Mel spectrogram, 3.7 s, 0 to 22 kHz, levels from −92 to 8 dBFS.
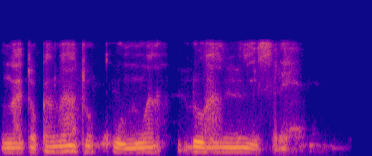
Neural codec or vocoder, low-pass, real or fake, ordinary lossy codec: codec, 16 kHz, 2 kbps, FunCodec, trained on Chinese and English, 25 frames a second; 7.2 kHz; fake; Opus, 16 kbps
